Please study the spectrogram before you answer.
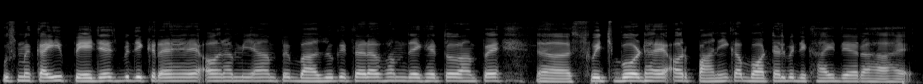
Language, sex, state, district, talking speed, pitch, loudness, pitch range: Hindi, male, Maharashtra, Solapur, 210 wpm, 165 Hz, -21 LUFS, 155-165 Hz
